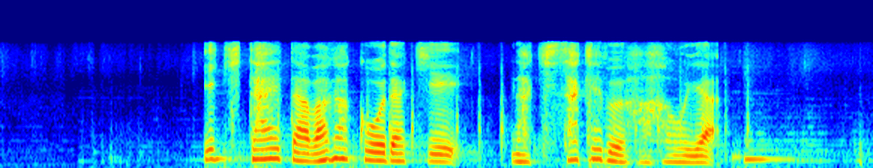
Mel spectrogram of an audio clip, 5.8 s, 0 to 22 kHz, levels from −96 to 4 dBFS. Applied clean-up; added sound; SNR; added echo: neural separator model SepFormer DNS4.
